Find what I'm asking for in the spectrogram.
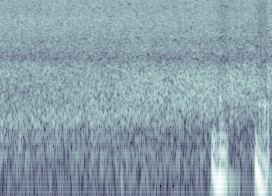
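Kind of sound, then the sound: household object, liquid pouring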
